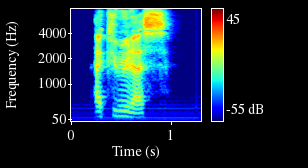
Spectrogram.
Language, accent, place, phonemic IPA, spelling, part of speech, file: French, France, Lyon, /a.ky.my.las/, accumulassent, verb, LL-Q150 (fra)-accumulassent.wav
- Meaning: third-person plural imperfect subjunctive of accumuler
